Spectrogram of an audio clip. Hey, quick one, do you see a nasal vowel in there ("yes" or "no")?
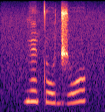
yes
